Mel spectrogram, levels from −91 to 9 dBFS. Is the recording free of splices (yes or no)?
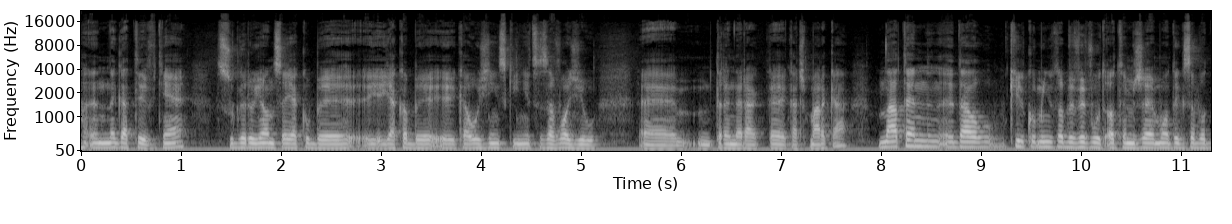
yes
